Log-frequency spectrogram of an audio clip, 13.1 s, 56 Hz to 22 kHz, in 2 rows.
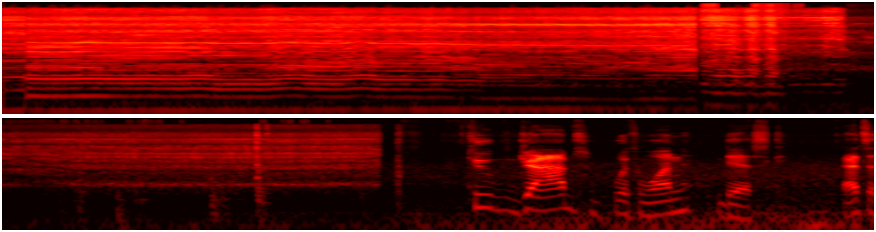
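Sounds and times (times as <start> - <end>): angle grinder cutting sheet metal: 0.0 - 9.4.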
